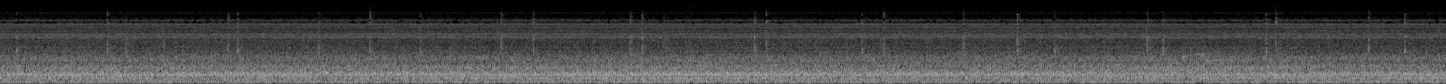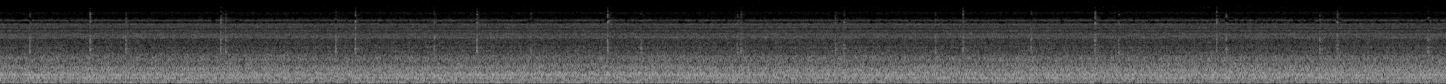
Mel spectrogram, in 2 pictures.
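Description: Steady hum of a Hitachi Intercity Express Train's traction and cooling equipment as the train crawls slowly along the line, two held tones over an even hiss with no change in loudness.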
